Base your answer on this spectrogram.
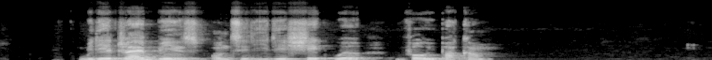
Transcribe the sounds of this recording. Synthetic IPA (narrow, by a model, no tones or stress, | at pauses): widedɹaɪbĩnsɔ̃ntilideʃek̚wɛlbifɔwipʰakʰãm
